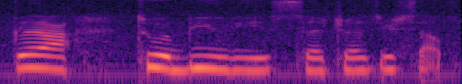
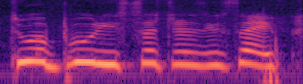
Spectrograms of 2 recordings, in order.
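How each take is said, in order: First: Said in the usual way. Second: "booty" said in place of "beauty", louder and higher; joking misreading. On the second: Shown as a demonstration.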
